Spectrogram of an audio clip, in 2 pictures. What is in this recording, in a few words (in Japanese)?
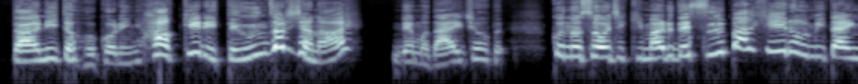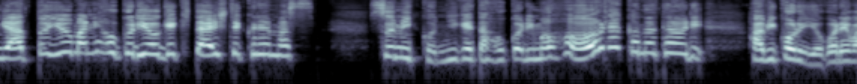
早口・セクシー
